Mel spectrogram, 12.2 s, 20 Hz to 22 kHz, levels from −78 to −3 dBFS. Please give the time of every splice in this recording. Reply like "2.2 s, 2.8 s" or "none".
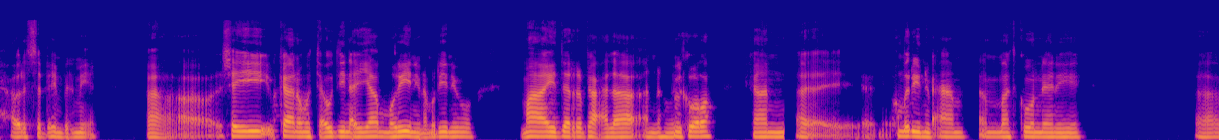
2.7 s, 3.5 s, 4.2 s, 5.9 s, 6.7 s, 7.8 s, 8.9 s, 9.3 s, 9.8 s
